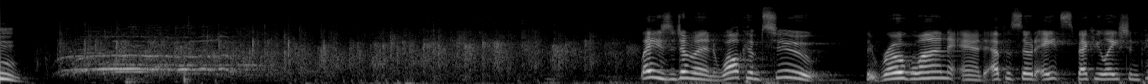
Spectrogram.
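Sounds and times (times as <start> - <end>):
audience at a Star Wars convention panel applauding: 0.3 - 6.4
speech: 6.4 - 11.4.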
